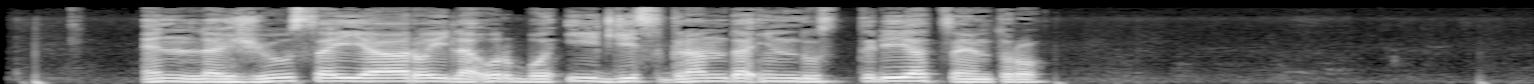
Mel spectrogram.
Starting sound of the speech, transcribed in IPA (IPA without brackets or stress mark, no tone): e̞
